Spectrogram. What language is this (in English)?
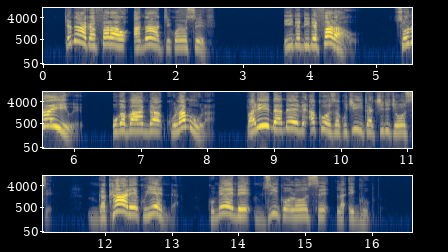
Nyanja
